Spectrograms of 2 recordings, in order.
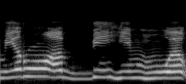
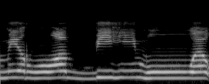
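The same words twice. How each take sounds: First: The m ends with no vowel after it. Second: The m is followed by a short u vowel. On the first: "sukun mim jama'" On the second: "sila mim jama'"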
